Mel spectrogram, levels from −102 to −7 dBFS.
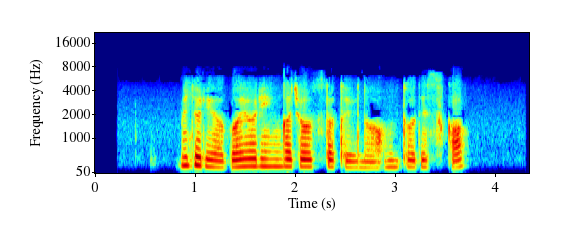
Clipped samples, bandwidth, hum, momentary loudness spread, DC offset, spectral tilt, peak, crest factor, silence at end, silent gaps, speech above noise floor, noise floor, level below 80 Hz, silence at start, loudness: under 0.1%; 6.8 kHz; none; 8 LU; under 0.1%; -7 dB/octave; 0 dBFS; 18 dB; 0.65 s; none; 44 dB; -62 dBFS; -72 dBFS; 0.85 s; -18 LUFS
